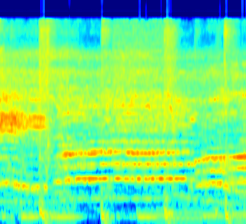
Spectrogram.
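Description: Group singing over music with a steady beat and bass line: several voices holding a slow sung melody.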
